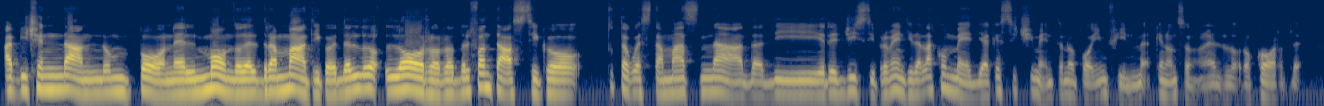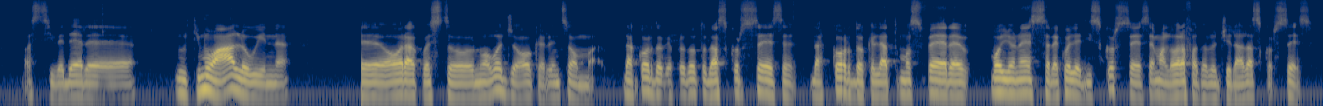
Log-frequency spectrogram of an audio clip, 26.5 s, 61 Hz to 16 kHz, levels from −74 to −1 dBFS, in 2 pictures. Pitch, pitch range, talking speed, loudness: 120 Hz, 110-130 Hz, 140 wpm, -21 LUFS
